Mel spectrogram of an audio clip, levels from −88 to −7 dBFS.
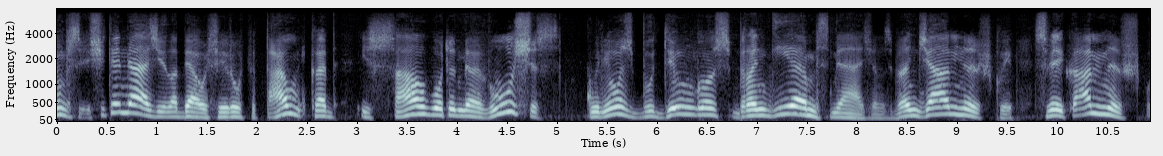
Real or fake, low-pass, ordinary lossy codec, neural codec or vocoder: fake; 7.2 kHz; MP3, 64 kbps; codec, 16 kHz, 1 kbps, X-Codec, HuBERT features, trained on general audio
